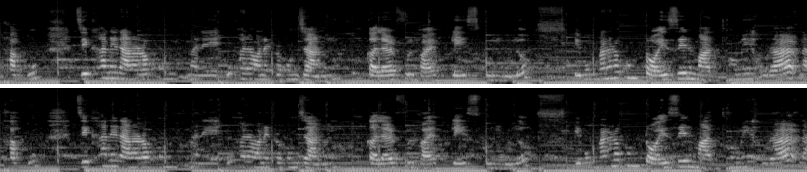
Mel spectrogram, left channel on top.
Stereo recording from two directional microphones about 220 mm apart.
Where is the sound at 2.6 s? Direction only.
10° left (ahead or behind).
